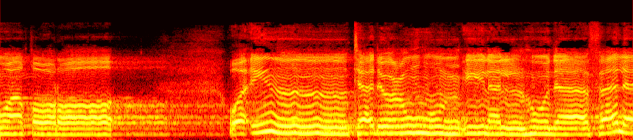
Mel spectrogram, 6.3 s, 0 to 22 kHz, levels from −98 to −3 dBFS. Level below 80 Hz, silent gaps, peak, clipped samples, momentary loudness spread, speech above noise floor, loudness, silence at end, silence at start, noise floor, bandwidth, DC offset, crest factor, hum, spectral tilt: -52 dBFS; none; -8 dBFS; under 0.1%; 14 LU; 21 dB; -18 LUFS; 0 s; 0 s; -38 dBFS; 10.5 kHz; under 0.1%; 10 dB; none; -7 dB/octave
